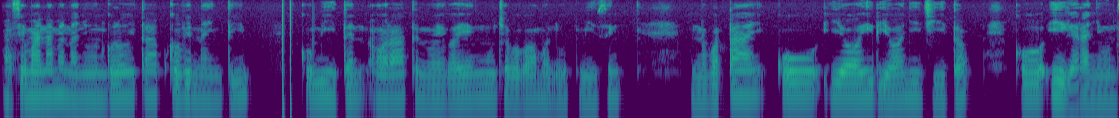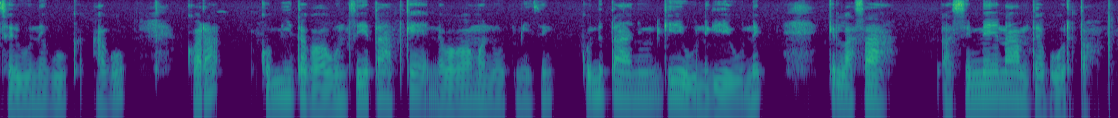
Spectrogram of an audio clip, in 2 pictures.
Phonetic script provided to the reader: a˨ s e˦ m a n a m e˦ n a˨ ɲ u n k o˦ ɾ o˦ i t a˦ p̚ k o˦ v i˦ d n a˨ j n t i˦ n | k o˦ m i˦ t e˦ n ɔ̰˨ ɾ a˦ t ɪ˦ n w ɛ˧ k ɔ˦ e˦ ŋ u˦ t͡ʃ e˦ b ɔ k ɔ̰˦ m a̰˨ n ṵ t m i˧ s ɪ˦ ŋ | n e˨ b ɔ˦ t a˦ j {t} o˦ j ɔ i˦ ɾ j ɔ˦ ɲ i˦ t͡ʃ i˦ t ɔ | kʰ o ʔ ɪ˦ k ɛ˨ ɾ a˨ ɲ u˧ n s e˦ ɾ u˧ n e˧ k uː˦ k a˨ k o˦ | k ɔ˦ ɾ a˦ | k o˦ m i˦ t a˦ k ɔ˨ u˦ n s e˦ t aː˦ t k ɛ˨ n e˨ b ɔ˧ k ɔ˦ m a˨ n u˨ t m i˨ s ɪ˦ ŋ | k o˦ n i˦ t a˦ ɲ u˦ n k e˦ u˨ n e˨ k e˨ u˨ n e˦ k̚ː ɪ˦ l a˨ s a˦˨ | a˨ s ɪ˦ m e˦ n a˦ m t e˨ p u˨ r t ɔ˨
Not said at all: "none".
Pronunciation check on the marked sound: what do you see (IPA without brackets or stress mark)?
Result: k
